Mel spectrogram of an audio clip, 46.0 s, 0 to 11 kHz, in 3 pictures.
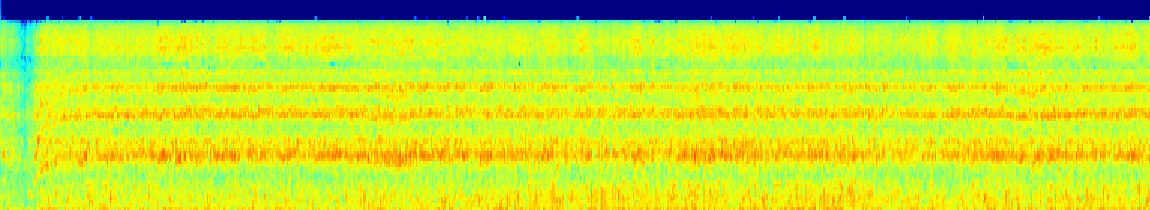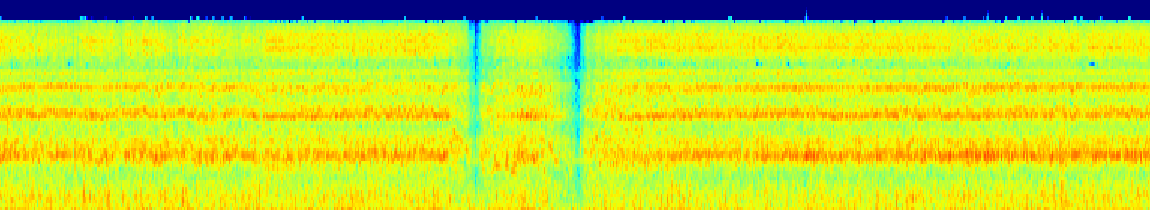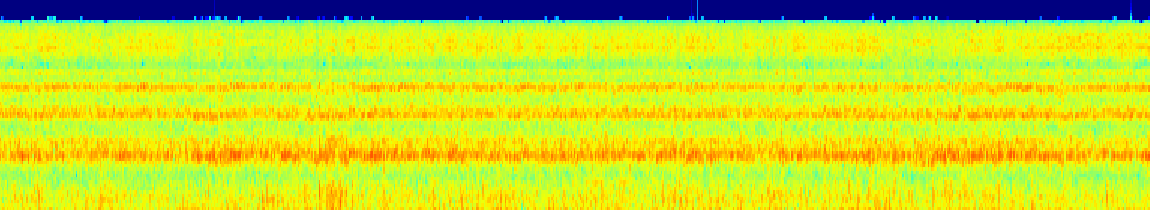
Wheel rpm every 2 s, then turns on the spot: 140, 230, 230, 230, 230, 230, 230, 230, 230, 210, 170, 110, 220, 230, 230, 230, 230, 230, 230, 230, 230, 220, 230.
none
